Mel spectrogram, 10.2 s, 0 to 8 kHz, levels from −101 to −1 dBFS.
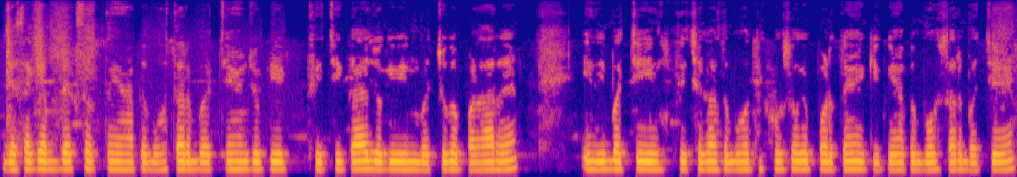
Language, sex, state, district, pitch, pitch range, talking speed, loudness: Hindi, male, Bihar, Jahanabad, 135 Hz, 135-140 Hz, 240 wpm, -21 LUFS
